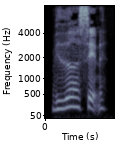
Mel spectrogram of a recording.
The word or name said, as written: videresende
